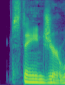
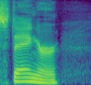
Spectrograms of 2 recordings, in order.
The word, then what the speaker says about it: Stanger: So my family says Stanger with a soft G. That's what I grew up saying. And then when I got into school, everybody would just pronounce it as Stanger.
